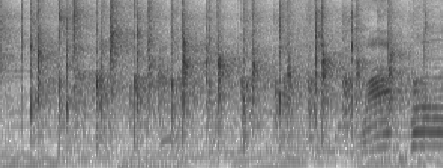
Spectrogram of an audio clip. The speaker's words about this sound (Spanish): así que yo creo que se merece un buen aplauso, ¿no? Vamos a dárselo.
